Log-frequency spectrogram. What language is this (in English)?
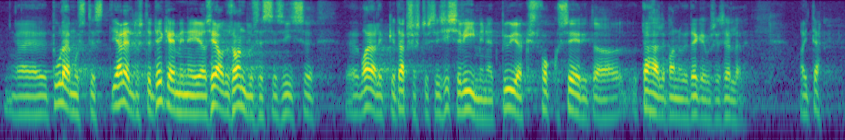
Estonian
